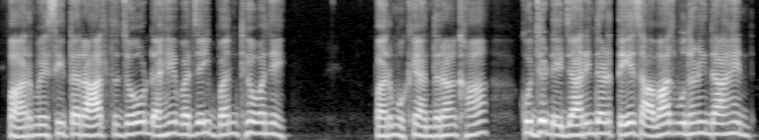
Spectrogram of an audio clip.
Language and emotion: Sindhi, fearful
